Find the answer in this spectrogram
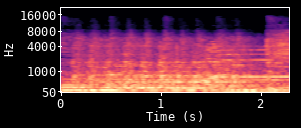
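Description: Live rock band playing, with electric guitars, bass and drum kit; a low bass note is held steadily through.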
